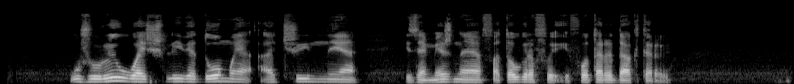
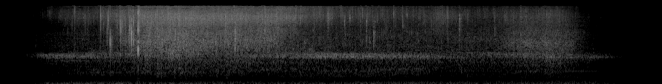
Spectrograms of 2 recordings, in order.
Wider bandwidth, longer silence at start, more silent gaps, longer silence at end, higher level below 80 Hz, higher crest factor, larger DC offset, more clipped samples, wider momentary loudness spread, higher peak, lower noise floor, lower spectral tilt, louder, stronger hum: second, 11.5 kHz vs 17 kHz; first, 0.7 s vs 0.4 s; neither; first, 1.25 s vs 0.7 s; first, -58 dBFS vs -70 dBFS; second, 20 dB vs 32 dB; neither; neither; second, 11 LU vs 16 LU; about the same, -2 dBFS vs -2 dBFS; second, -59 dBFS vs -63 dBFS; first, -6 dB/octave vs 4.5 dB/octave; first, -21 LUFS vs -28 LUFS; neither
